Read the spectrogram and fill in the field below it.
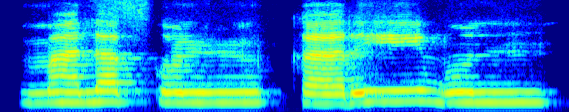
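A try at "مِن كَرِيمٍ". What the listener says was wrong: نہیں, آپ ایک بھی ورڈ میں اخفا نہیں کیے صحیح سے. بہت زیادہ پریکٹس کی ضرورت ہے. ملک کریم.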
